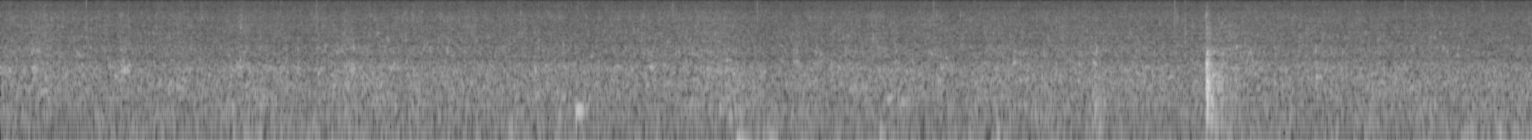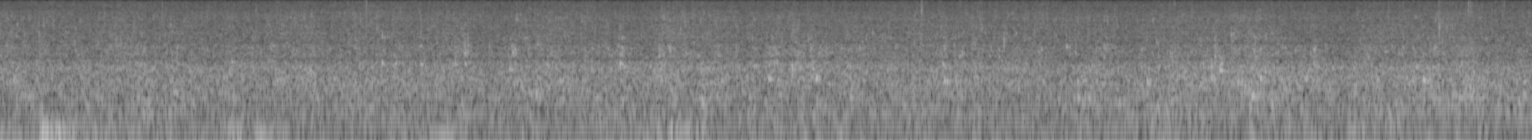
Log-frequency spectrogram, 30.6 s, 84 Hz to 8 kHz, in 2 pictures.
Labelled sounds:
27.3	27.6	water noise, 0.91 to 1.3 kHz

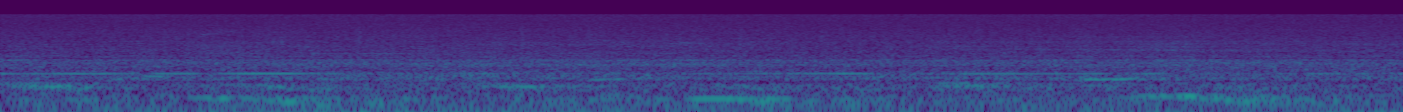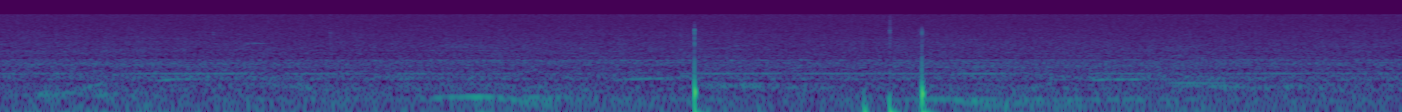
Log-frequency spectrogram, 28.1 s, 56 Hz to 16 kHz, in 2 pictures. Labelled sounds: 6.7	7.0	humpback whale, 1.7 to 1.9 kHz
16.5	16.7	humpback whale, 1.5 to 1.9 kHz

